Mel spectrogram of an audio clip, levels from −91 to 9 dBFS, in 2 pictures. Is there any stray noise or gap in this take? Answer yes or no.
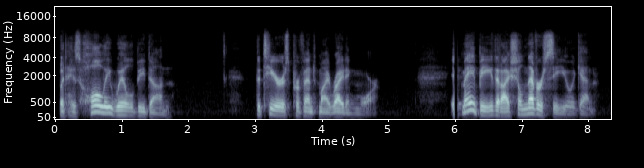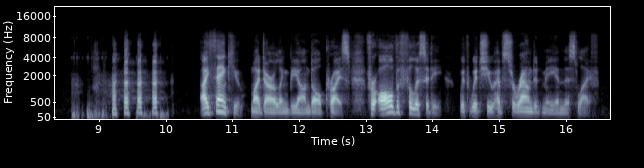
yes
